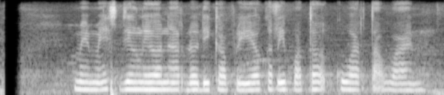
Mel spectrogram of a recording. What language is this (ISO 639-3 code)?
sun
